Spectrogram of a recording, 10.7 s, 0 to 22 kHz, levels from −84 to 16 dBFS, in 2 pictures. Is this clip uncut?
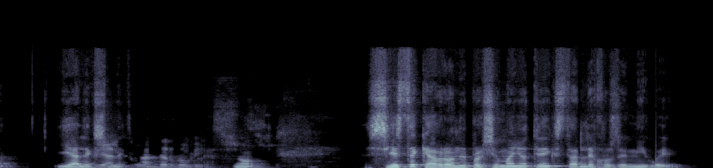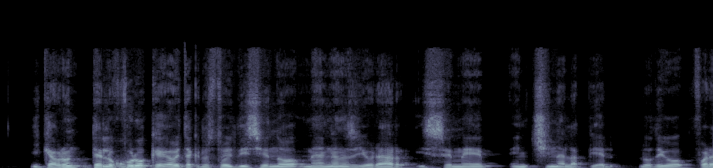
yes; 0 cuts

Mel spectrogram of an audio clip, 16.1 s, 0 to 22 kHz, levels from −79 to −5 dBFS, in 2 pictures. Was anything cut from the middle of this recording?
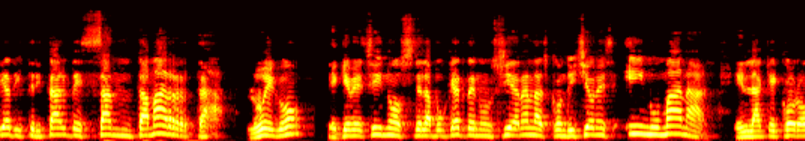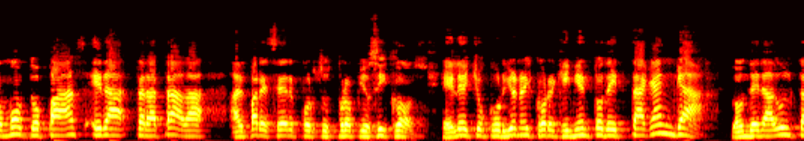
no; 0 cuts

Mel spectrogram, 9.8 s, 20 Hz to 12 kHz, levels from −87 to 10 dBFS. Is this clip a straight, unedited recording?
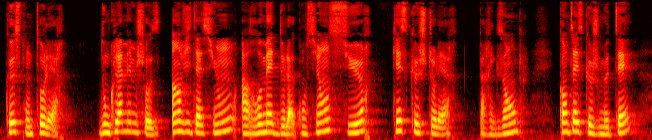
yes; 0 cuts

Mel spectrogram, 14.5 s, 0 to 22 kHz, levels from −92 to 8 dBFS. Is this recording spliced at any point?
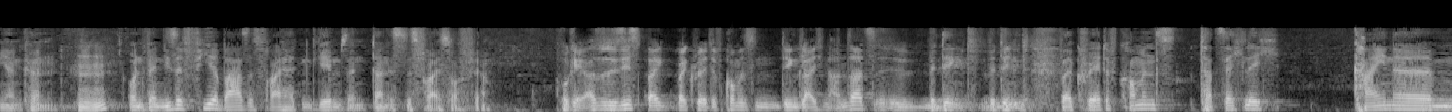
no; 0 cuts

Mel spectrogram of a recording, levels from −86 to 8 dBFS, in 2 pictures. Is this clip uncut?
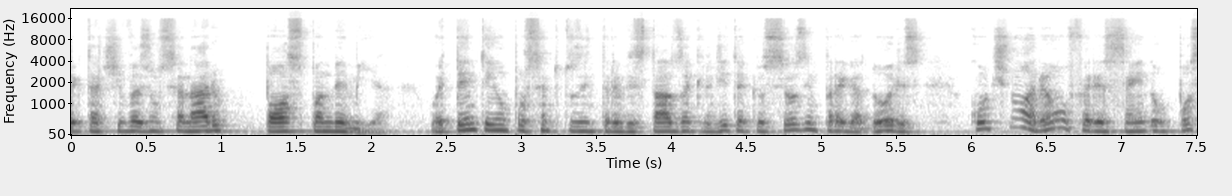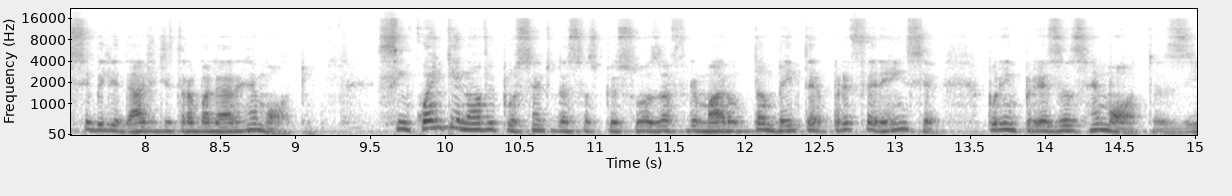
yes; 0 cuts

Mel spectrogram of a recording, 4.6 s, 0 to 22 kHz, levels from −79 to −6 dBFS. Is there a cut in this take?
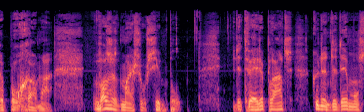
yes; 2 cuts; at 1.1 s, 2.8 s

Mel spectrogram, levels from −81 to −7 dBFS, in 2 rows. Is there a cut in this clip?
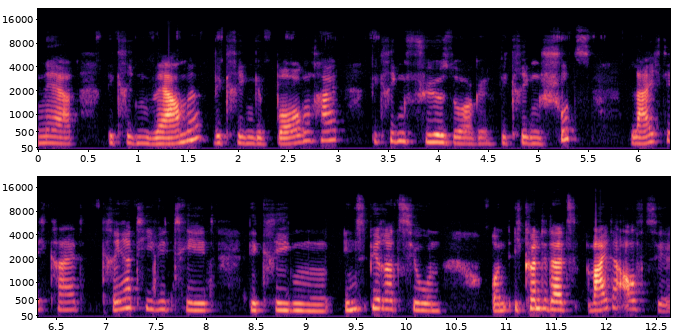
no; 0 cuts

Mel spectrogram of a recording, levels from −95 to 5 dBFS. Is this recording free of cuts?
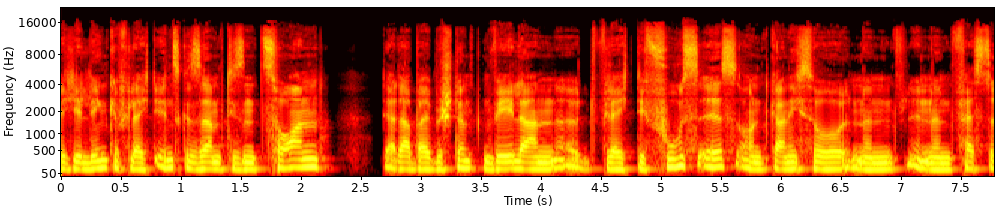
yes; 0 cuts

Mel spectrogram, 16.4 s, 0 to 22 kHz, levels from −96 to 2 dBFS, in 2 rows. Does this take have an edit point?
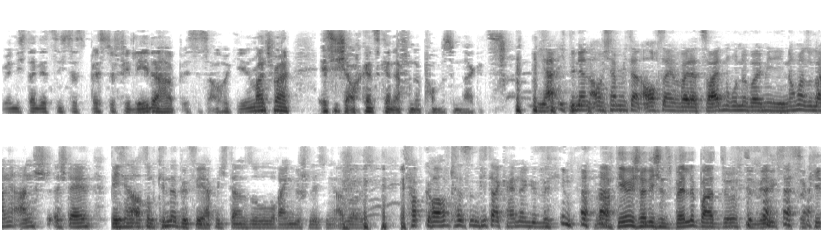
no; 0 cuts

